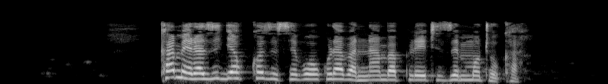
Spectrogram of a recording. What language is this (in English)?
Ganda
